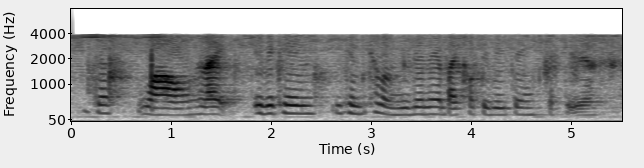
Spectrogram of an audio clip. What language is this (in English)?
English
